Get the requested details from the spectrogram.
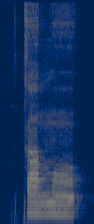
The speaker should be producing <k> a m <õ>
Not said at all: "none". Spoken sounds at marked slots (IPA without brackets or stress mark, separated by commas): k, õ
